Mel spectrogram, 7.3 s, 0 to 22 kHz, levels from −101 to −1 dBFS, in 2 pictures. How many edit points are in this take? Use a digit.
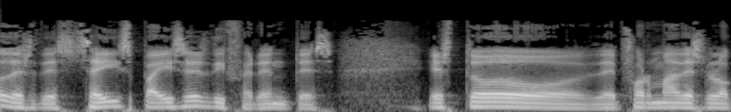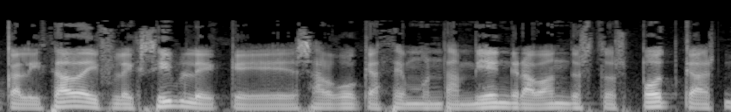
2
